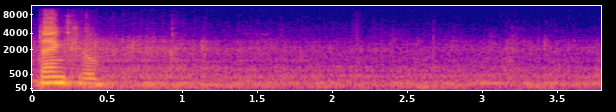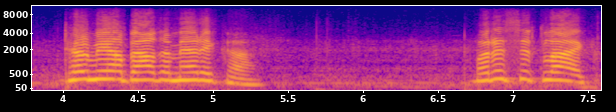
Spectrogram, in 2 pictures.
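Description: A woman's voice: sits high, animated, normal speed, bright, forceful tone. A woman acting a weary, fearful middle-aged Dutch aunt in an old wartime radio drama, speaking sorrowfully. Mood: wistful. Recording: noisy old-time radio recording.

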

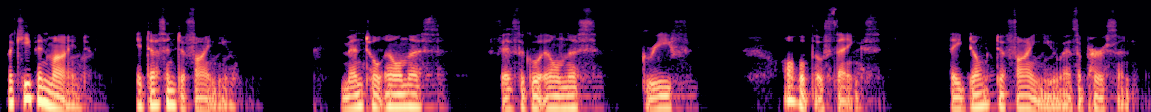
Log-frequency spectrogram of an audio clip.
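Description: A man playing a kindly, apologetic sleep paralysis demon in an ASMR roleplay, speaking in a gentle, reassuring, informal way. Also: low voice, gravelly, recorded from a distance, heavily acted, rough recording.

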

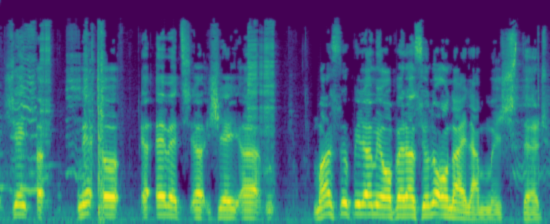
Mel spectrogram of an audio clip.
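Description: A man's voice: a little high, lively intonation, measured pace. A man voicing a dithering leader in a dubbed cartoon, hesitant and stammering. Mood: flustered. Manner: hesitant, stammering, full of ums. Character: dithering male leader who approves military operations. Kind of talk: Turkish cartoon dub acting.

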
